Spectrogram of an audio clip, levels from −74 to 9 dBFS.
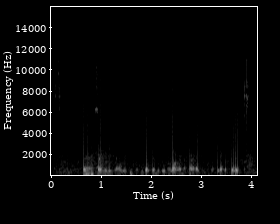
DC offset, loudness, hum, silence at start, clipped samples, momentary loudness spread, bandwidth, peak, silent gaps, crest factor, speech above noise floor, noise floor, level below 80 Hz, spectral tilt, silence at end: under 0.1%; -41 LUFS; none; 0.15 s; under 0.1%; 11 LU; 11.5 kHz; -20 dBFS; none; 22 dB; 20 dB; -61 dBFS; -68 dBFS; -6 dB/octave; 0.05 s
